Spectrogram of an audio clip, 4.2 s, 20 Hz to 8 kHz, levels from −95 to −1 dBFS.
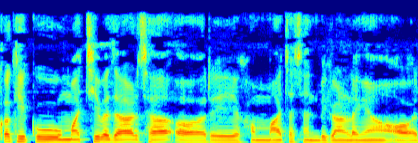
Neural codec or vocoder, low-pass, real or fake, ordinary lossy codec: none; 7.2 kHz; real; MP3, 48 kbps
